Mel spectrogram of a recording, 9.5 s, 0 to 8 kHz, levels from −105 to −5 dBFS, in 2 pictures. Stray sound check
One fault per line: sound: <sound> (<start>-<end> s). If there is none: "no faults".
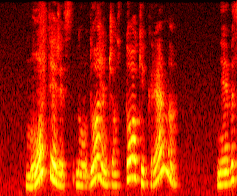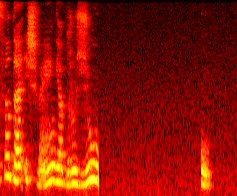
no faults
